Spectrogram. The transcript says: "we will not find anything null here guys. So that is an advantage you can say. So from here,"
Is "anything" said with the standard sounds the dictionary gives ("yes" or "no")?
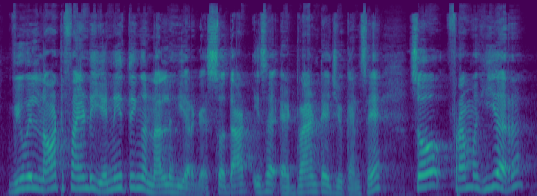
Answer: no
